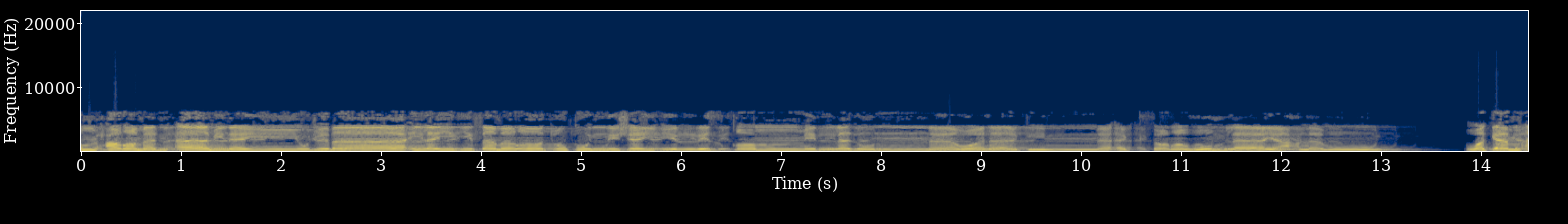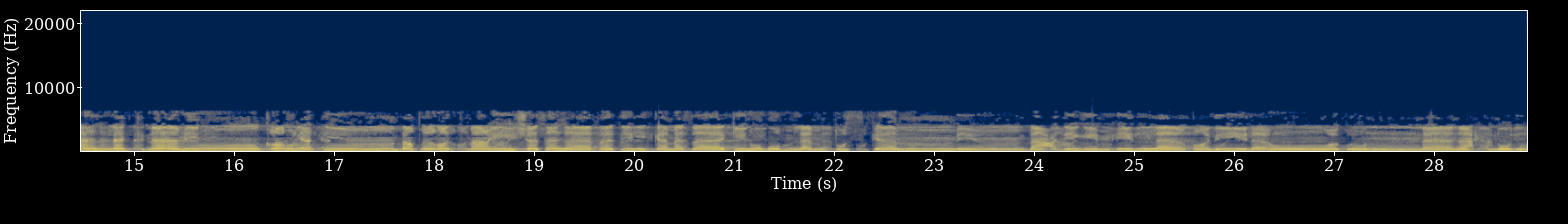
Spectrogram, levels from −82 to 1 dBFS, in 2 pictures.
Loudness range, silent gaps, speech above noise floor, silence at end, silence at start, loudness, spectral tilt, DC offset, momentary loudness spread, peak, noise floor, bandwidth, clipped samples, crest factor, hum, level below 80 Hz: 4 LU; none; 42 dB; 0 s; 0 s; -17 LUFS; -5.5 dB/octave; under 0.1%; 7 LU; 0 dBFS; -59 dBFS; 6.6 kHz; under 0.1%; 16 dB; none; -58 dBFS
